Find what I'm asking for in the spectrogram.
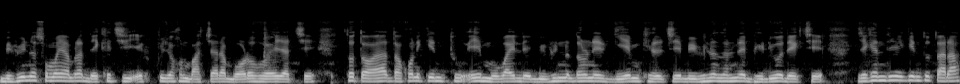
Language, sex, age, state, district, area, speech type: Bengali, male, 30-45, West Bengal, Jalpaiguri, rural, spontaneous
